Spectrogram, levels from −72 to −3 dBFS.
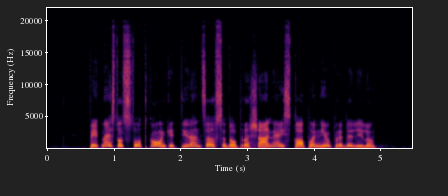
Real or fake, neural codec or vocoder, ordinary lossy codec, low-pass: fake; codec, 44.1 kHz, 2.6 kbps, SNAC; none; none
